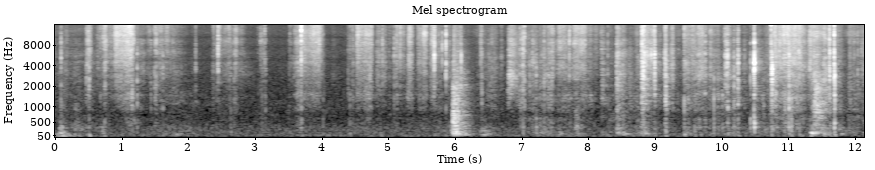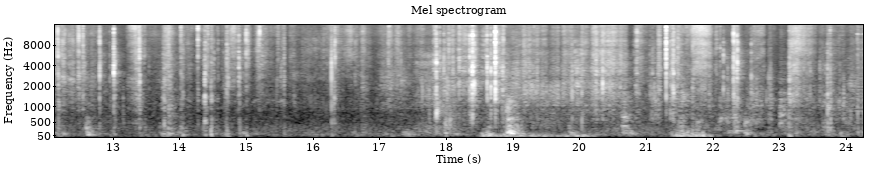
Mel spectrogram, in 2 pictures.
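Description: Pages and paper inserts of a handmade junk journal being handled and flipped: irregular rustling, crinkling and scraping of paper, with a few low thuds in the last third.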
